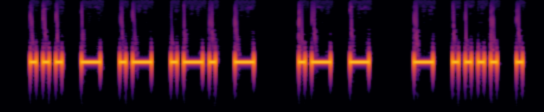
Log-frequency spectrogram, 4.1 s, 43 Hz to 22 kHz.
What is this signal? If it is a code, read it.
Morse code, heard as a keyed tone, about 25 wpm, 700 Hz. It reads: START AT THE
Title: Sentences from Top 1000 Words - Review Part 6 - 25wpm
